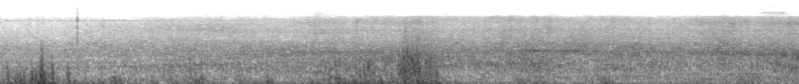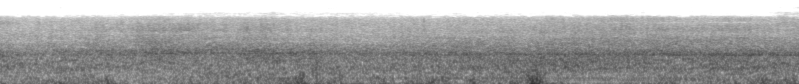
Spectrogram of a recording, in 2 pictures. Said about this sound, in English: And we're just right on the Avenue of the Saints for folks who may not know where here is and it is breezy. So if you're hearing a lot of wind, I'll do my best to keep that noise down, but it's going to be kind of hard.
